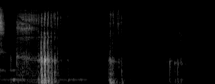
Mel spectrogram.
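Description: A man imitating a snore: one short, breathy rasp that fades within about half a second, followed by two faint clicks.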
